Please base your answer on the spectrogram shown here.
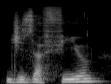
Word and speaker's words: desafio: Anytime you see an S between vowels, like in desafio, it'll sound like a Z, like we saw earlier in the word coisa.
